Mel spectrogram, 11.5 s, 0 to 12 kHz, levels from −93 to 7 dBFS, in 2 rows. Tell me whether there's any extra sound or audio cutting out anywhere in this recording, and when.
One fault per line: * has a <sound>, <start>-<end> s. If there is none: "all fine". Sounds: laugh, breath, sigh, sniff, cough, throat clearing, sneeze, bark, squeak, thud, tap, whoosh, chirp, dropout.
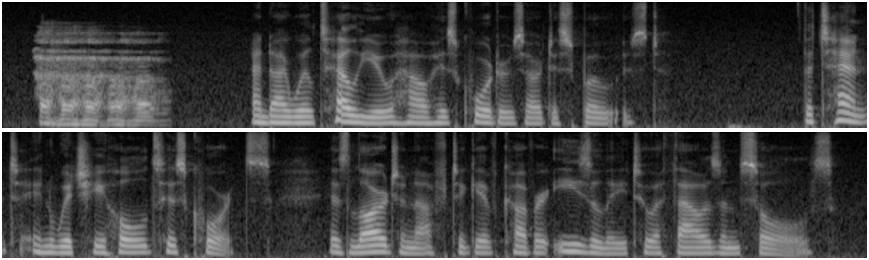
* has a laugh, 0.2-1.2 s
